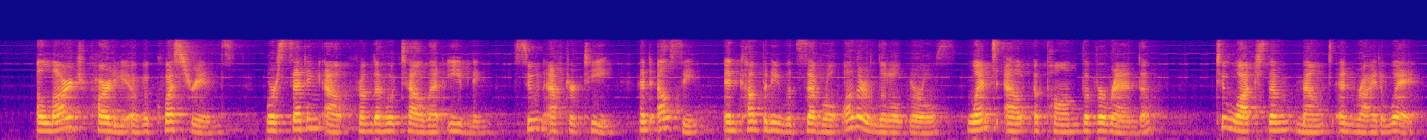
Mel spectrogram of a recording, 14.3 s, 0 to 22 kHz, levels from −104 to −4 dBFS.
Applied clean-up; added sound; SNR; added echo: neural separator model SepFormer DNS4.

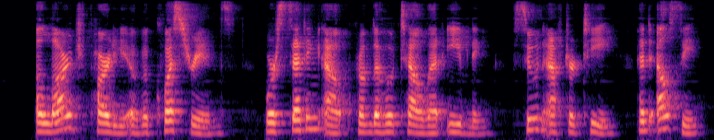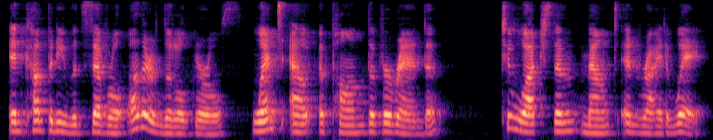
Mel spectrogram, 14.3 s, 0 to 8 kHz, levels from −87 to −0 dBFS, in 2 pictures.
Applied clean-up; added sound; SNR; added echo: neural mask model DeepFilterNet 3.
